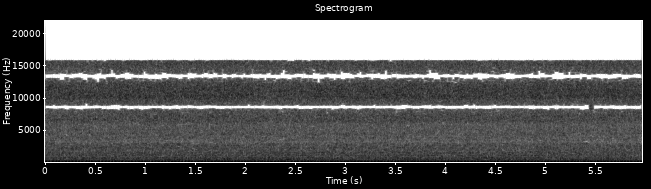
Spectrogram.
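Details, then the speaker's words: Generator running a house as a Temp Star 2.5-ton heat pump compressor starts drawing about 68–69 amps, before a Hyper Engineering soft start is fitted: steady low drone with an uneven, dipping beat as it labours and misses, then spins back up. "this was kicking on at about 68 or 69 amps which knocked the generator down a little bit enough to make the lights flick and you can hear the you know like it misses and you can hear it spin back up"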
